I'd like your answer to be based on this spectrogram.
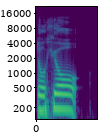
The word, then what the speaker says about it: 土俵: 土表念成土俵，土俵，土俵。我们来复习一下相扑，相扑，相扑，相扑。大相扑，大相扑。大相扑，大相扑，力士，力士，力士，力士，横纲，横纲，横纲，横纲，大关，大関，大関，大関，土表，土俵，土俵，土俵。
